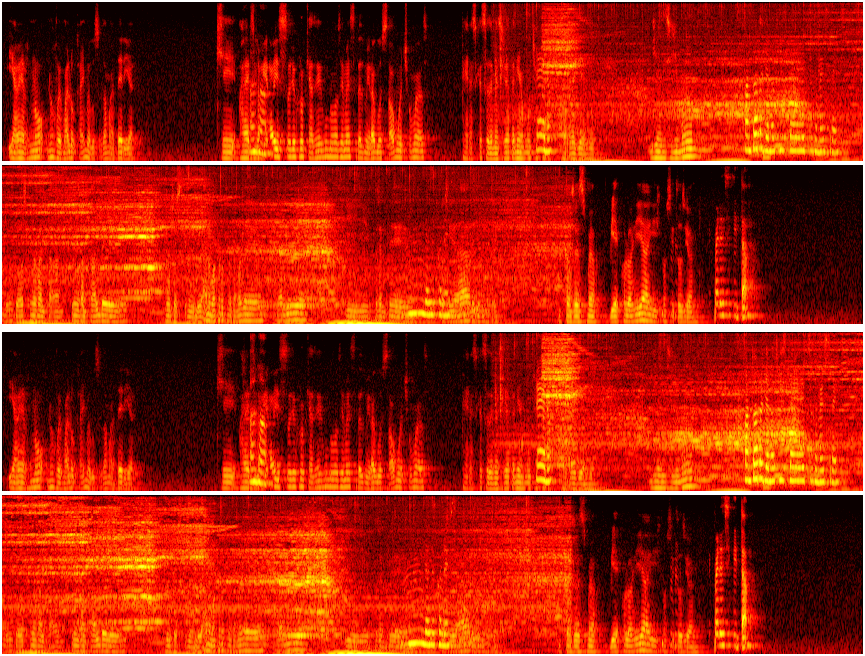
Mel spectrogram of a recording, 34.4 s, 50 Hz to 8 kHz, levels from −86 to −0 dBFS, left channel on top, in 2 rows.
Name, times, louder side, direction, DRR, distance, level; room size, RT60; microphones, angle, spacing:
voice 1, 0.1-2.6 4.3-8.5 9.2-10.7 11.2-11.9 12.9-14.0 15.2-15.4 17.2-19.7 20.5-23.3 24.1-25.5 26.0-27.2 28.3-31.1, left 3 dB, 80° left, 12 dB, 1.0 m, -34 dB
voice 2, 5.0-5.3 10.7-11.0 14.8-16.8 25.2-26.2 31.5-32.2, right 3 dB, 90° right, 10 dB, 1.1 m, -26 dB
sound 1, 9.8-28.4, right 1 dB, 15° left, 3.0 m, -44 dB
sound 2, 10.8-28.6, right 1 dB, 35° right, 2.0 m, -25 dB
26.0 x 11.0 x 4.3 m, 0.74 s
head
